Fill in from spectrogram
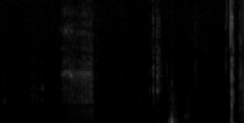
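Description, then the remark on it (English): A quiet sip from a drink: a soft slurp followed by a couple of short wet bursts near the end, with no one talking. “I'm going to take a sip of my drink.”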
